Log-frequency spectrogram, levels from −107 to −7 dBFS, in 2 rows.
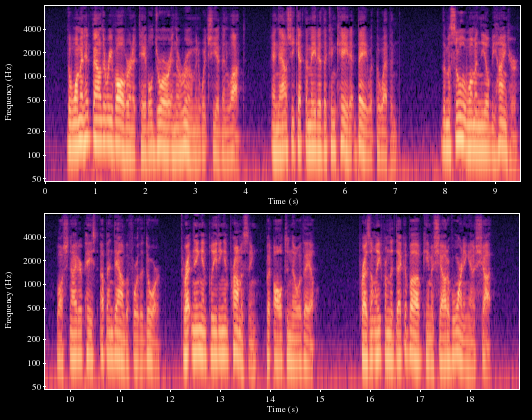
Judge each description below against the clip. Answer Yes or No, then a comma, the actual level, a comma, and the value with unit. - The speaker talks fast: Yes, fast, 225 wpm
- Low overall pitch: Yes, low, 115 Hz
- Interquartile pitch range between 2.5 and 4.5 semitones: Yes, average, 2.8 semitones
